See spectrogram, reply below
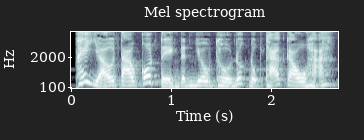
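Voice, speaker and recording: A woman's voice: medium pitch, expressive, fast, a little mellow, slightly rough, soft background music. A woman voicing an angry, abusive middle-aged father who curses, with a Southern Vietnamese accent. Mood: furious. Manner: snarling, cursing.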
